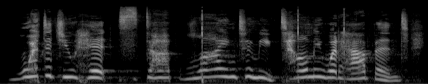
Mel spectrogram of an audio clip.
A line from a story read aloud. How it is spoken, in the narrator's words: everything inside of me wants to scream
